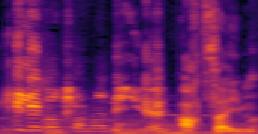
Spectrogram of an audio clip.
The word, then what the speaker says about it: Hartzheim: Hartzheim, H-A-R-T-Z, comme ça se prononce.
